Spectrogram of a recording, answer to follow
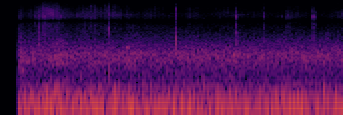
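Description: Low, steady rumble of wind and handling noise on a phone microphone outdoors, with a few faint clicks scattered through it.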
